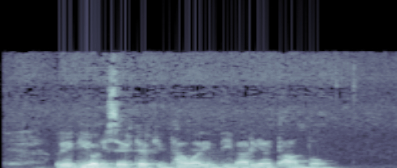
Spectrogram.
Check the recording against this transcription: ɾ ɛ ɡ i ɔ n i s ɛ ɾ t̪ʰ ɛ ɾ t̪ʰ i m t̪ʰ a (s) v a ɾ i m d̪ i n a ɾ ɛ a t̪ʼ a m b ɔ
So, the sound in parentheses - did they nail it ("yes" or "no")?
no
